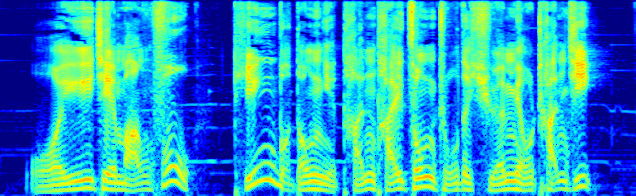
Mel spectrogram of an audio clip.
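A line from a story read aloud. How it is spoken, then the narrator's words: Deep low voice. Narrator (Chinese): 毛叔朗沉声道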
